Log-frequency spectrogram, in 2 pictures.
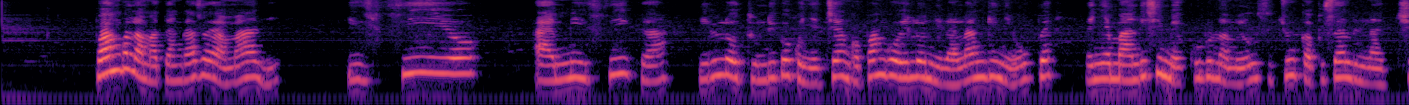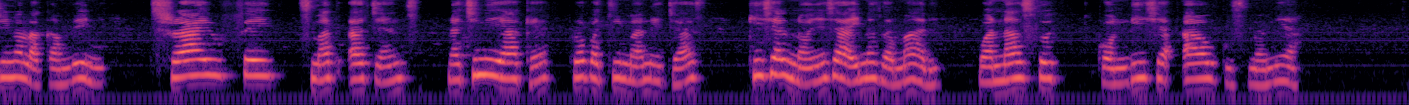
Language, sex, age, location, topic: Swahili, female, 25-35, Nairobi, finance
